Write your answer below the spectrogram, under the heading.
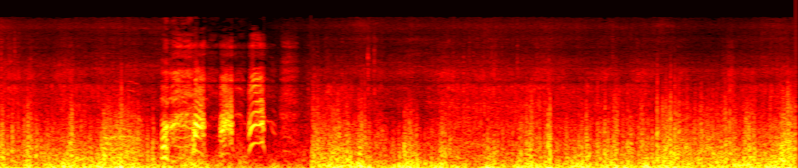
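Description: Wind buffeting the microphone and tyres rumbling over gravel as a YT mountain bike descends a trail at speed. About two seconds in, a short wavering squeal rises and falls for about a second.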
